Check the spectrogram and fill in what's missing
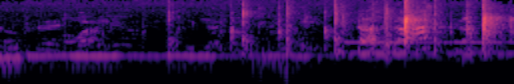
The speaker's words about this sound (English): You can clap.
